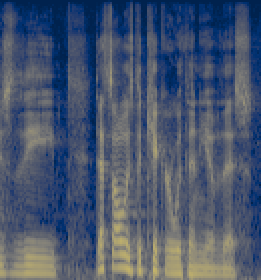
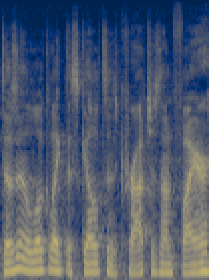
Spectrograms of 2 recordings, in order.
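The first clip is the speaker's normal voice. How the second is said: ordinary talk, nothing marked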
